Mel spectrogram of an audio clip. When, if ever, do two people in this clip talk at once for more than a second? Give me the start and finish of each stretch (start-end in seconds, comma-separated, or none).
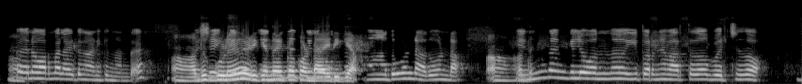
1.9-3.6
